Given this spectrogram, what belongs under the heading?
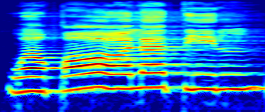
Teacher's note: Mad thobi'i zahiri. Sebab ada alif yang didahului baris fathah, maka huruf qof ini panjang dua harakat.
